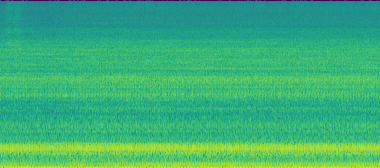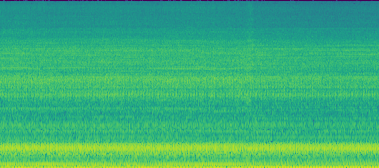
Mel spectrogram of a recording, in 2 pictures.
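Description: Belt grinder running steadily with a flat platen. From about two seconds in until near the end, a heat-treated steel knife blade is held against the belt, grinding off the scale.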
